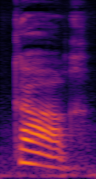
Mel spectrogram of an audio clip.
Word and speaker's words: quart: وربع بيقولوها بالفرنساوي كاغ. كاغ من غير طبعا ما ينطقوا التي.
